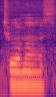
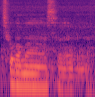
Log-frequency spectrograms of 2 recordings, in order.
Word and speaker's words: Tuomas: Tuomas. Tuomas. It's, sorry if I'm mispronouncing. It's kind of like a Northern American pronunciation of Thomas. It's like Tuomas.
